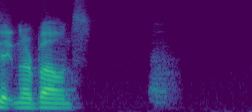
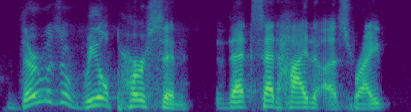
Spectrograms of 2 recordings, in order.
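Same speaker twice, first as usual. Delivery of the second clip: ordinary talk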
